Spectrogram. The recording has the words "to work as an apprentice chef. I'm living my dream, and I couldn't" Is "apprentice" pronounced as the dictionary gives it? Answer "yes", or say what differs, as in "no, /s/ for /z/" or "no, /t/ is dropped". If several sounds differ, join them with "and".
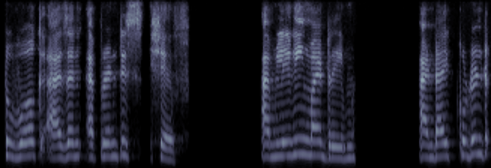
yes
